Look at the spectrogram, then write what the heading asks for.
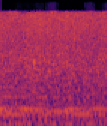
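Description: Heavy rain splashing and pattering steadily on surfaces near a window in strong wind, a dense continuous close wash of sound with no voices.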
